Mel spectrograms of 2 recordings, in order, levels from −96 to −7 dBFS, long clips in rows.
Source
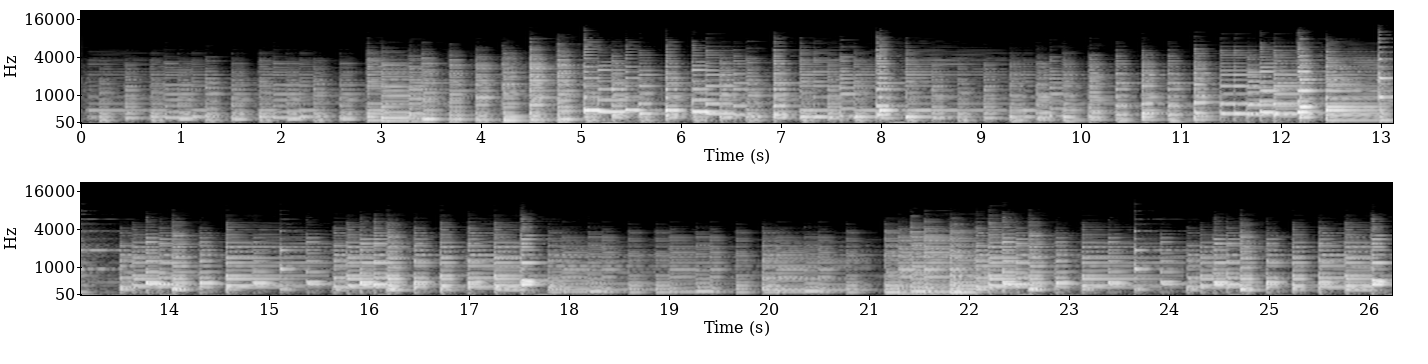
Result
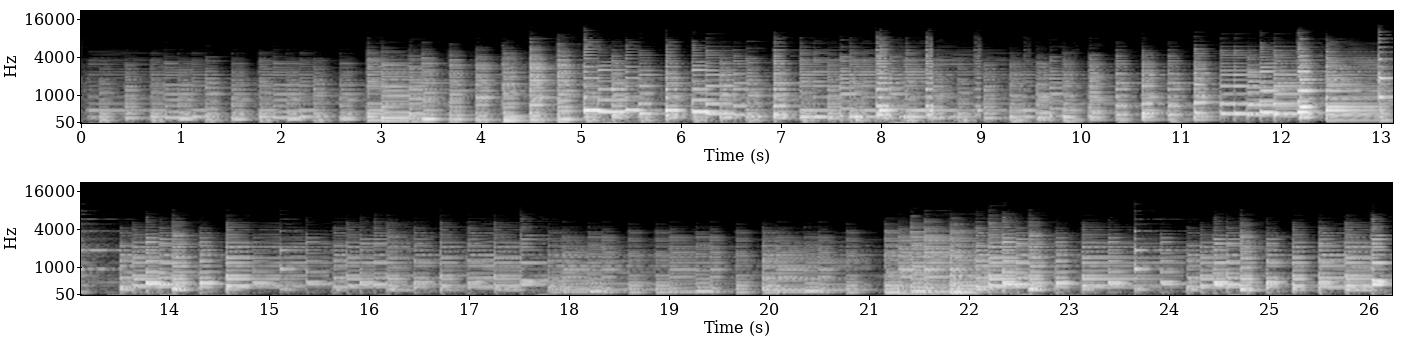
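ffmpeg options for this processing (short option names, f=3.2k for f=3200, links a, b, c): -filter_complex "[0:a]asplit=2[a][b];[b]afade=t=in:st=7.16:d=0.01,afade=t=out:st=8.01:d=0.01,aecho=0:1:490|980|1470|1960:0.668344|0.167086|0.0417715|0.0104429[c];[a][c]amix=inputs=2:normalize=0,asettb=1/sr,asplit=3[d][e][f];[d]atrim=end=10.014[g];[e]atrim=start=10.01:end=13.38,asetpts=PTS-STARTPTS,afade=t=in:d=0.004:c=qsin,afade=t=out:st=3.366:d=0.004:c=qsin,highpass=130[h];[f]atrim=start=13.376[i];[g][h]acrossfade=d=0.004:c1=hsin:c2=qsin[j];[j][i]acrossfade=d=0.004:c1=qsin:c2=hsin,asettb=1/sr,asplit=3[k][l][m];[k]atrim=end=14.784[n];[l]atrim=start=14.78:end=17.92,asetpts=PTS-STARTPTS,afade=t=in:d=0.004:c=qsin,afade=t=out:st=3.136:d=0.004:c=qsin,acompressor=threshold=-27dB:ratio=3:attack=3.2:release=140:knee=1:detection=peak[o];[m]atrim=start=17.916[p];[n][o]acrossfade=d=0.004:c1=hsin:c2=qsin[q];[q][p]acrossfade=d=0.004:c1=qsin:c2=hsin"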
